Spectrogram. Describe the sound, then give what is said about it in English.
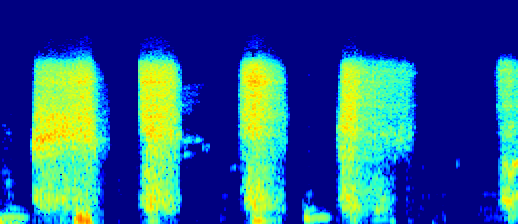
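Forceful exhalations during a breathing exercise that empties the lungs: a series of loud, hissing breath bursts of about a second each, separated by short silent pauses. “Basically, we're blowing out all the breath we possibly can.”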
